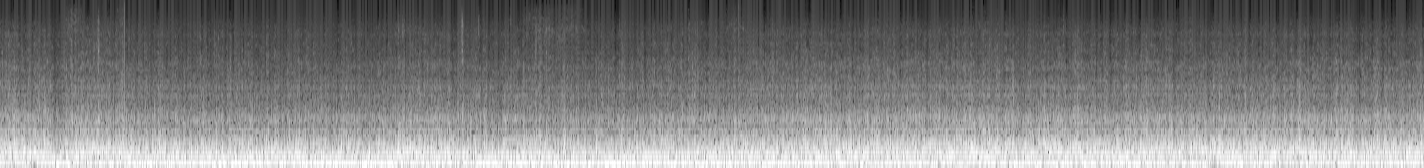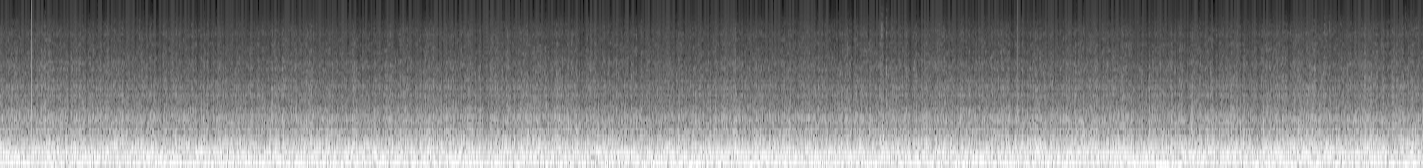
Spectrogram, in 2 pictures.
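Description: Loud, steady rumble of a vehicle travelling, with engine and road noise.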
